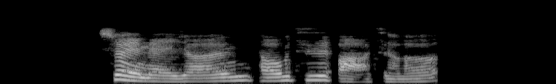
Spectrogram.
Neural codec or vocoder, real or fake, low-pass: none; real; 5.4 kHz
